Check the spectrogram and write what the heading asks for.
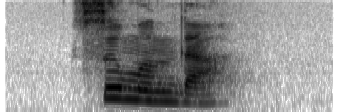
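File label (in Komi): "сымында", Komi, female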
